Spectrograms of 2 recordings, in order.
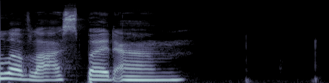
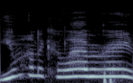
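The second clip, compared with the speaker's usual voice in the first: mock eager ask; 10 semitones higher, faster than usual. People now asking to collaborate.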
